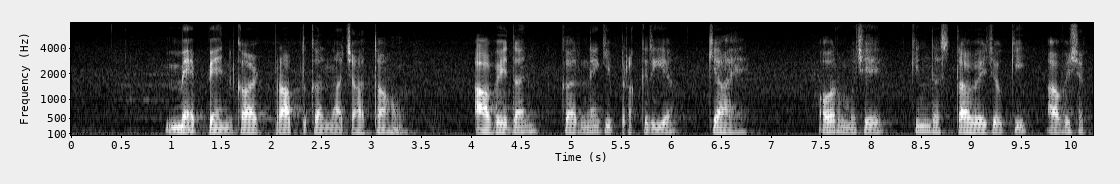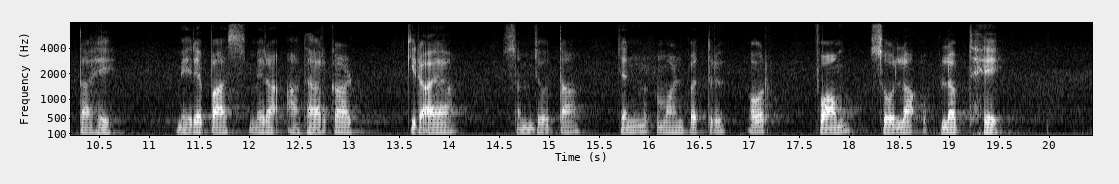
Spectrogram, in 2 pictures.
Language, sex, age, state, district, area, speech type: Hindi, male, 60+, Madhya Pradesh, Harda, urban, read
